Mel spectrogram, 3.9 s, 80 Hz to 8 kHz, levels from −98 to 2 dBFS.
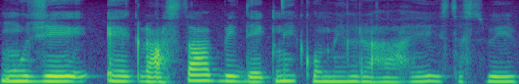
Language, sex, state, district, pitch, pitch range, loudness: Hindi, female, Arunachal Pradesh, Papum Pare, 175 Hz, 170-180 Hz, -18 LUFS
